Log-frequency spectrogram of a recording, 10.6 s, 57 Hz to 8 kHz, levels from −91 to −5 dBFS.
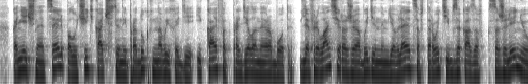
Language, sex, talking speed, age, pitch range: Russian, male, 125 wpm, 20-39, 110-125 Hz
